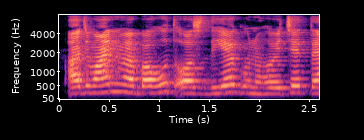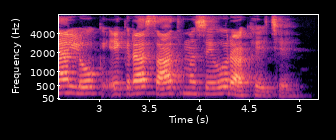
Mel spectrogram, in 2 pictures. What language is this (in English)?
Maithili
